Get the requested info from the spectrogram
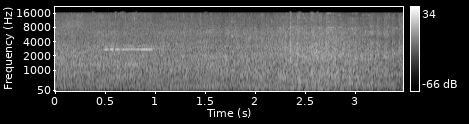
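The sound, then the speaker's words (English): Dense city traffic in Dhaka, Bangladesh, rumbles steadily, with engines of trucks and buses droning together, a brief high electronic beep near the start, and no break in the continuous roadway noise. “In Dhaka, the traffic is satanic in its congestion, but new expressways are being put up, and Japan is helping build and finance an elevated metro system.”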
